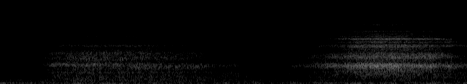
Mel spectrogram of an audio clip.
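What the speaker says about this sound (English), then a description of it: "Taking a full breath here." A long, steady breath drawn in and released during a slow wrist and forearm stretch on a mat, with two broad airy swells and a short pause between them, close and soft, with no talk.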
